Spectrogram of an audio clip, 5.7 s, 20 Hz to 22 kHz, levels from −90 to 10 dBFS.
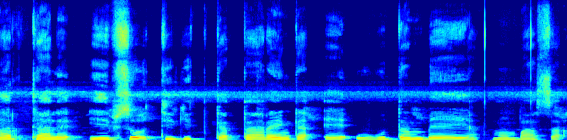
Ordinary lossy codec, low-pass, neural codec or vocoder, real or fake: none; none; none; real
